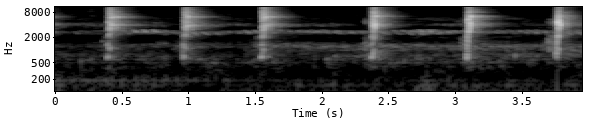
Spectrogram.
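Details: Lesser bushbaby taking banana at a suburban garden feeder in Pretoria, South Africa: six sharp, crisp clicks over four seconds at uneven gaps, with a thin steady tone and a soft low rumble near the end.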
